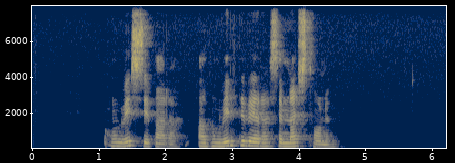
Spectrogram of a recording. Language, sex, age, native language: Icelandic, female, 50-59, Icelandic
